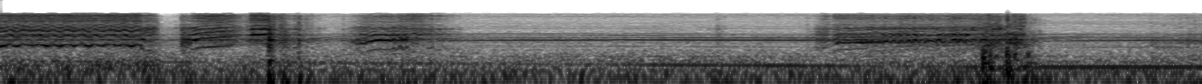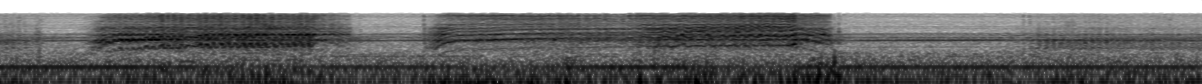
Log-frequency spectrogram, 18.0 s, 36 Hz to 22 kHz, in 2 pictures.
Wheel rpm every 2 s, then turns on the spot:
130, 50, 10, 90, 20, 110, 110, 90, 10.
16-18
